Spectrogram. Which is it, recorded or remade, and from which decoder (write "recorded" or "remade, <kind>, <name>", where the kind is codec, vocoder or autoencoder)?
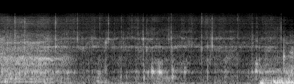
remade, codec, SNAC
